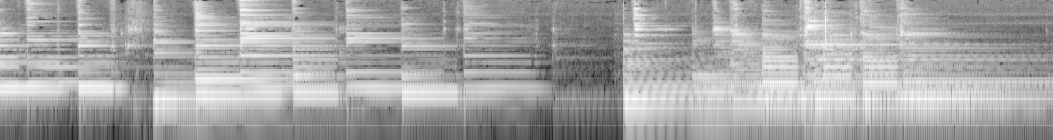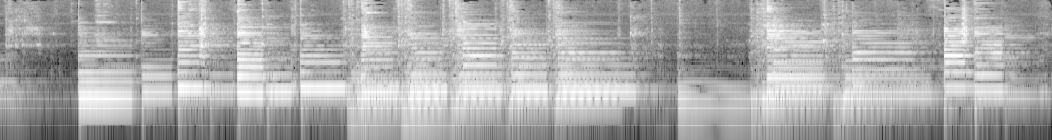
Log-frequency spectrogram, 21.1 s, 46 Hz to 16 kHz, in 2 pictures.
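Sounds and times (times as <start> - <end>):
acoustic jazz guitar playing: 0.0 - 21.0.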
